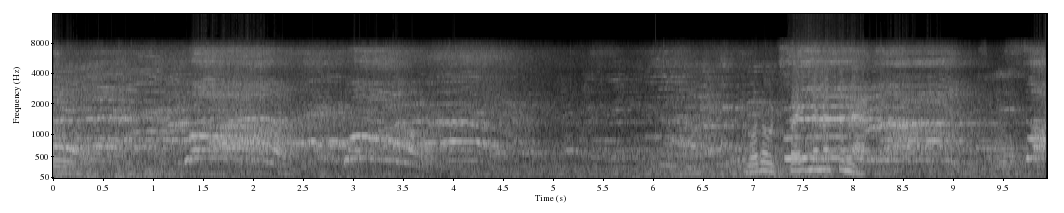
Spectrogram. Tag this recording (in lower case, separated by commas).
speech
